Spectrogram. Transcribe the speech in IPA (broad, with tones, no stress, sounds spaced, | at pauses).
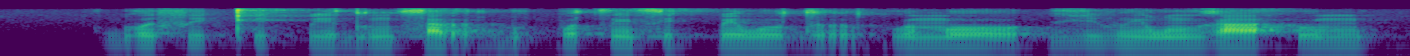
ɡʷ i˦ f i˦ kʼ i˦ k͡p i˨ d u˦ ŋ s a˨ r ɡ͡b u˨ p ʊ˦ t͡s ĩ˨ s i˨ k͡p ɪ˦ w u˨ d ʊ˦ r kʷ ɛ˦ m oː˦˨ | ɣ i˦ β ĩ˨ w ũ˦ ɣ aː˨ h u˦ m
